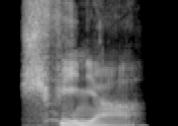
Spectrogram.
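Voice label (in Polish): "świnia", Polish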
